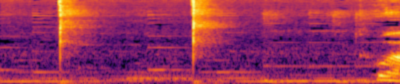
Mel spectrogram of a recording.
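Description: Fingers snapping twice, two sharp single clicks about two-thirds of a second apart.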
